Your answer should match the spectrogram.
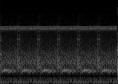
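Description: Cartoon bomb timer ticking evenly, about four times a second, over a steady high whine: the neutrino bomb counting down once armed.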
